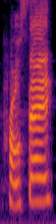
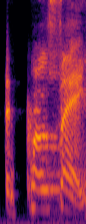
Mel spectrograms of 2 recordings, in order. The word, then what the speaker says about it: pro se: talk to us about this term pro se is that is that how you pronounce it pro say yes pro se yes and i'm a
